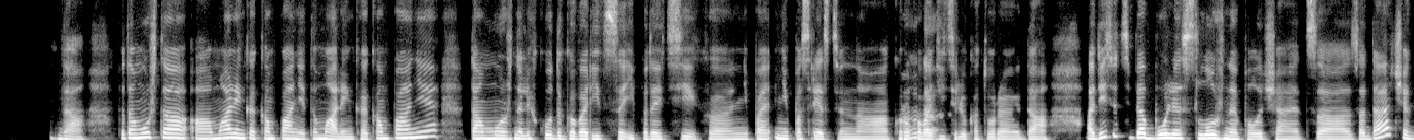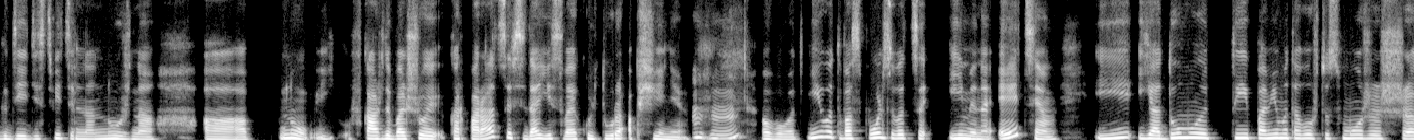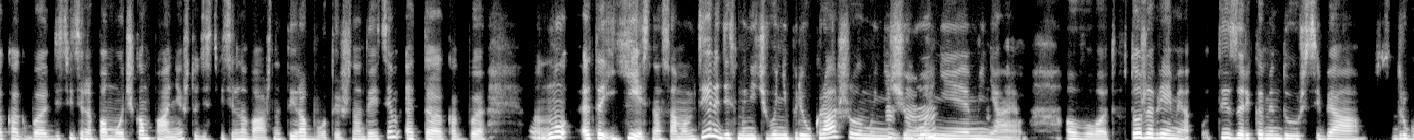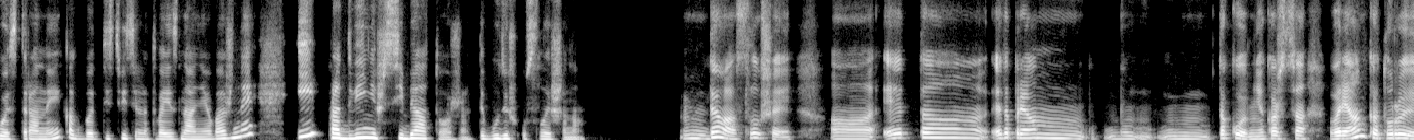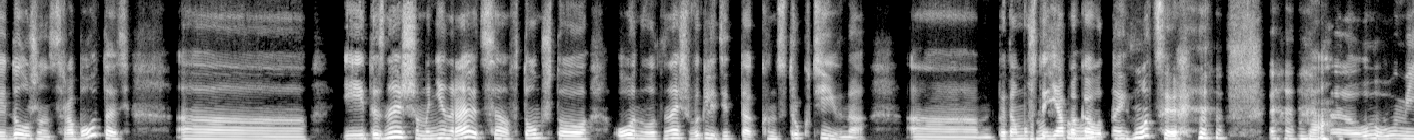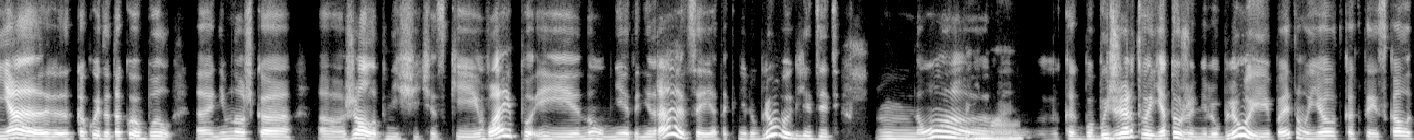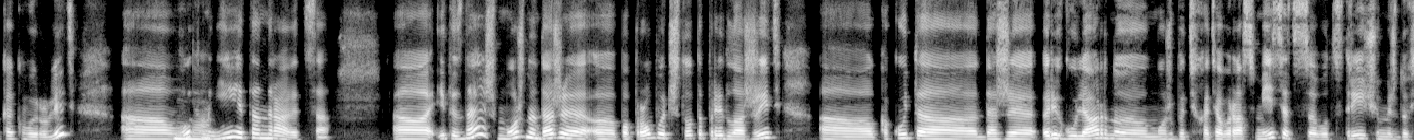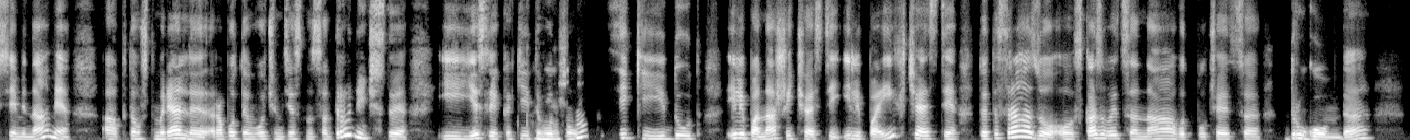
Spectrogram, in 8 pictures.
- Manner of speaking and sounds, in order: tapping; chuckle; laugh; chuckle; other background noise; unintelligible speech
- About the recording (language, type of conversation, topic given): Russian, advice, Как мне получить больше признания за свои достижения на работе?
